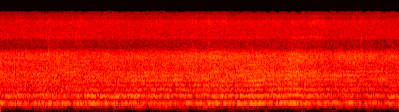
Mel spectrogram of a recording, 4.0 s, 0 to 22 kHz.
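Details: Honey bees feeding from a 3D printed feeder in a Colorado garage during a warm January spell. A thick, steady wing hum with a low fundamental and clear overtones, and small pulsing fluctuations as bees hover.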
